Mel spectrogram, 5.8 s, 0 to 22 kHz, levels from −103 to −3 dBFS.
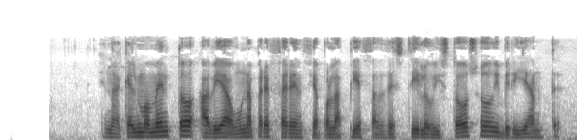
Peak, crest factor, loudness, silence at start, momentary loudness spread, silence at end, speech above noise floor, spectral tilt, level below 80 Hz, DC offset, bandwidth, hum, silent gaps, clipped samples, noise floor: -12 dBFS; 18 dB; -30 LUFS; 1 s; 8 LU; 0.15 s; 37 dB; -5.5 dB/octave; -52 dBFS; under 0.1%; 7.8 kHz; none; none; under 0.1%; -66 dBFS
